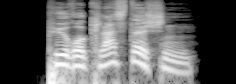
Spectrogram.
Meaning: inflection of pyroklastisch: 1. strong genitive masculine/neuter singular 2. weak/mixed genitive/dative all-gender singular 3. strong/weak/mixed accusative masculine singular 4. strong dative plural
- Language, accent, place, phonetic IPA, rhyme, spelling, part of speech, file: German, Germany, Berlin, [pyʁoˈklastɪʃn̩], -astɪʃn̩, pyroklastischen, adjective, De-pyroklastischen.ogg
